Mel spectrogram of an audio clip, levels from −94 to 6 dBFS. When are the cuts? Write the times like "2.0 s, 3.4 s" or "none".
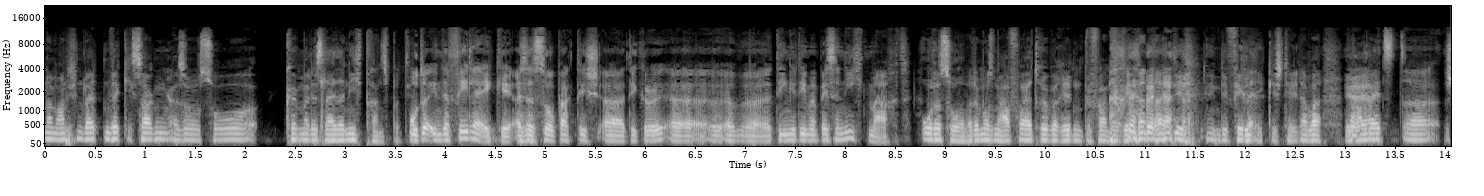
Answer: none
